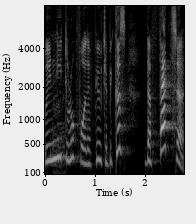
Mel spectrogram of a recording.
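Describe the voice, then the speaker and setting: In a dry, close sound with no echo, a woman with a non-native accent speaks at a moderate pace with very wide pitch swings. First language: not English. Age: old. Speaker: audience member, former government official. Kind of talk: audience comment at panel. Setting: event venue with audience. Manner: halting.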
